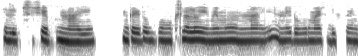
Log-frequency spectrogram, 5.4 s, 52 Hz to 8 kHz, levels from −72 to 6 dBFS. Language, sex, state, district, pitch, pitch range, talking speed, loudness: Telugu, female, Telangana, Karimnagar, 210 Hz, 200-220 Hz, 165 wpm, -17 LUFS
